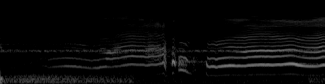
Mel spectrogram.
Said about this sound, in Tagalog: Nang nasa banyo na ako ay may narinig akong iyak ng baby.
